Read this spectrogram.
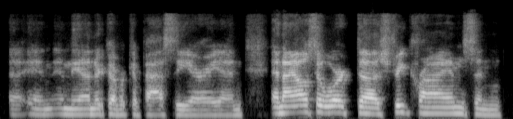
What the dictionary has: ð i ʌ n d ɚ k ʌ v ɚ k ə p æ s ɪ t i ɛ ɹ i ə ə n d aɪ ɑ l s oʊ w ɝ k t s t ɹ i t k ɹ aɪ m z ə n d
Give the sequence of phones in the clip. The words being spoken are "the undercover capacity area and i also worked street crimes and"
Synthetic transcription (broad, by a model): ð i ʌ n d ɚ k ʌ v ɚ k ə p æ s ɪ t i ɛ ɹ i ə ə n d aɪ ɑ l s oʊ w ɝ k t s t ɹ i t k ɹ aɪ m z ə n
